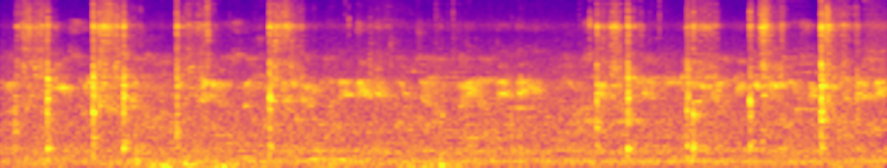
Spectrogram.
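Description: Steel spoon scraping and clinking against a stainless steel plate, gathering up leftover food in a run of short, irregular scrapes and clicks.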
